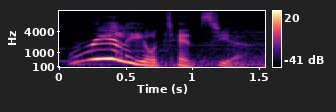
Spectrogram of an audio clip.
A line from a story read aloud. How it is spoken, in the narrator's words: Monica scoffed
